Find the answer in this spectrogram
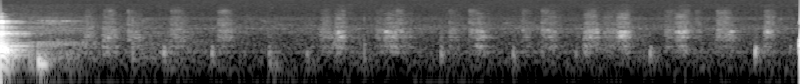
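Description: Faint, scattered scratches and squeaks of a Sharpie felt-tip marker writing on a paper pad.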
